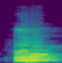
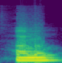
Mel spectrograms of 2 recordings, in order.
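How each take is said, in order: No difference in how they are said.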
